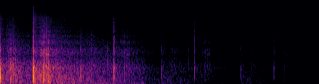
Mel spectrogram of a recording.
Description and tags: Fireworks loop recorded with laptop and USB microphone. Good for gun sound.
